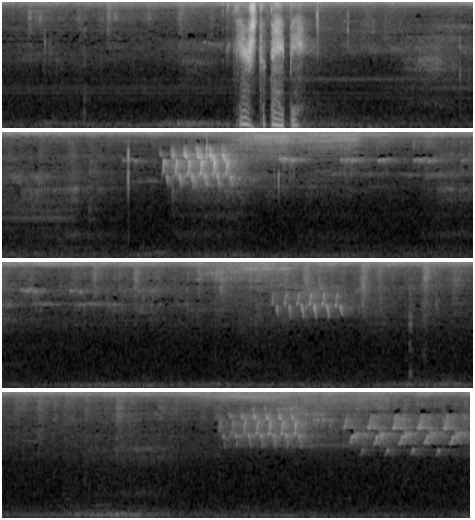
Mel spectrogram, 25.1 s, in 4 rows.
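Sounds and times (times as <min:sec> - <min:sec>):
high insect buzz: 0:00.0 - 0:19.5.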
